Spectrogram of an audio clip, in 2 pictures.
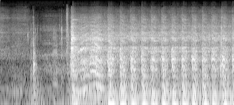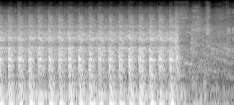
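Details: Jeep Cherokee XJ not run in four or five years: steady, even cranking about three turns a second for five seconds, never firing; cranks but won't start, volt gauge not working, oil pressure present.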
